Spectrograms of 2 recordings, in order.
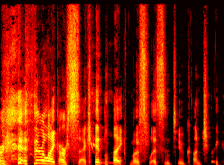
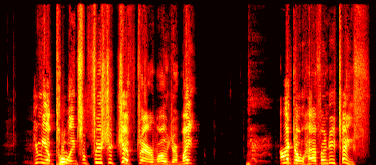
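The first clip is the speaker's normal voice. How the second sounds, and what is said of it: Mock exaggerated British accent. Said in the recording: “You're gonna piss all the UK listeners off again.”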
